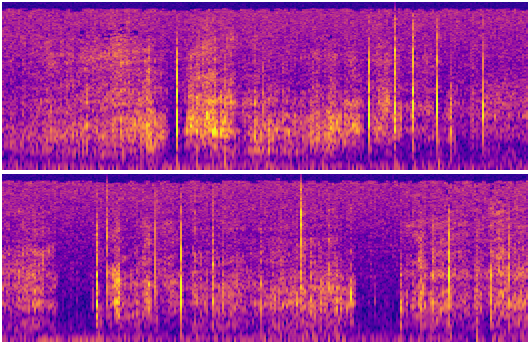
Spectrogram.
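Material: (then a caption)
Leather. Long nails tap and scratch the cover of a smooth brown leather-covered journal, held closed and upright in the hands. Soft, continuous scratching and rustling runs underneath a scattered series of sharp, quiet tapping clicks.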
